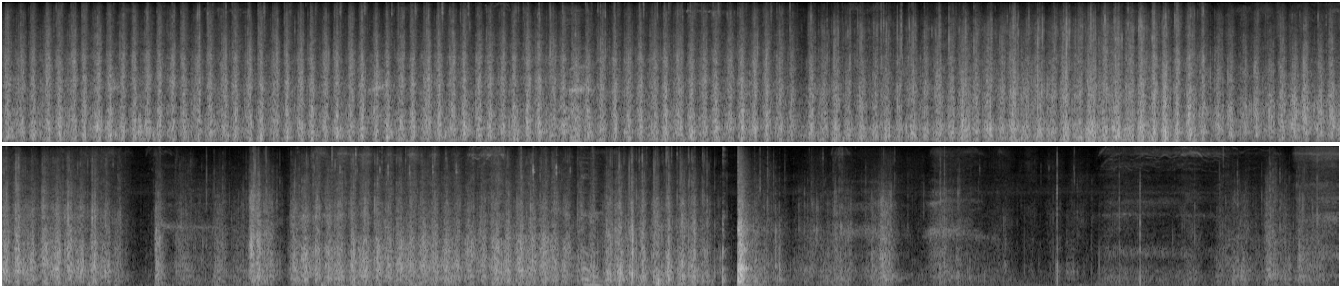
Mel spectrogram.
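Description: Ice and rock salt rattling in a cloth-wrapped bag of homemade ice cream as it is shaken hard to freeze the cream: fast, even rattling that breaks off after about fourteen seconds, starts again, and then turns into slower, quieter shakes near the end.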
